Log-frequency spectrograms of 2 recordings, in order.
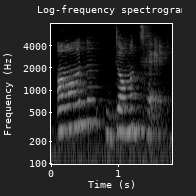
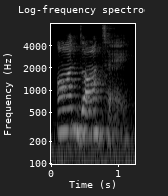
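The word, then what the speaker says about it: andante: a medium tempo in music is often called on dante on dante okay which is actually a walking speed it's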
